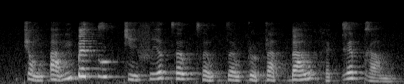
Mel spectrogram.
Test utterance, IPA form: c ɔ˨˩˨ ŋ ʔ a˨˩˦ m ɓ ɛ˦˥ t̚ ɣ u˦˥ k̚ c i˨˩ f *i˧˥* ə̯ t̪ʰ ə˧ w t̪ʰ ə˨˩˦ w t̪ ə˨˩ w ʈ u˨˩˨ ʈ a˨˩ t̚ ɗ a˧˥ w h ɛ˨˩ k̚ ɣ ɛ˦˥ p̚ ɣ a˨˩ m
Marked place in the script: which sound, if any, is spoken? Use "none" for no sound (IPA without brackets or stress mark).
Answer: i˧˥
